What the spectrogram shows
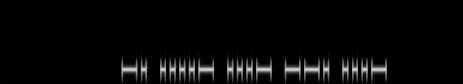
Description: Morse code, heard as a keyed tone, about 25 wpm, 700 Hz. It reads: N4VGV
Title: USA Call Signs - 4x Character Spacing - 25wpm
